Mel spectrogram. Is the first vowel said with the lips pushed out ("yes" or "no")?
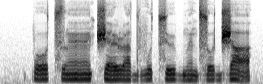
yes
